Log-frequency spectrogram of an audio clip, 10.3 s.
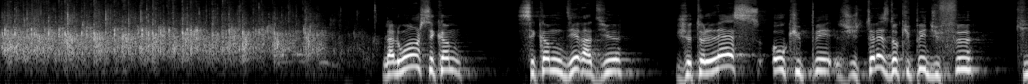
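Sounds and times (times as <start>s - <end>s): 
audience applause: 0.0s - 3.8s
speech: 3.8s - 10.2s.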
